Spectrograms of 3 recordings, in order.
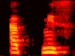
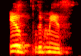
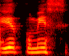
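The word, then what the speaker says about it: اطْمِسْ: Rabbana ya Tuhan kami atmis ya. Itmis. Oh iya. Kenapa bacanya Binasak. i? Karena huruf Keduanya atau ketiganya kasrah. Iya, Pak. Itmis, betul. Bukan Fil amr. bisa atmis nggak? Nggak bisa. Itmis.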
